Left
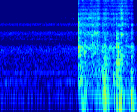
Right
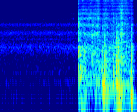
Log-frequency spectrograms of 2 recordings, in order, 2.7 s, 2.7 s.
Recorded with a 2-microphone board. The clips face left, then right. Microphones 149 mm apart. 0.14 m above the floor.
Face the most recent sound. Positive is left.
turn(degrees=-65)  # may be behind; listen again after turning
